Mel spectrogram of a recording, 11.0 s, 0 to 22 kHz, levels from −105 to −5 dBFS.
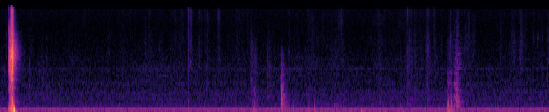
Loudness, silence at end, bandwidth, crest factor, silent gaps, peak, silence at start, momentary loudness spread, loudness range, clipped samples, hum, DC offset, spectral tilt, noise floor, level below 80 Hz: -28 LUFS; 10.65 s; 16 kHz; 36 dB; none; -8 dBFS; 0.2 s; 34 LU; 5 LU; under 0.1%; none; under 0.1%; -2.5 dB/octave; -68 dBFS; -54 dBFS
